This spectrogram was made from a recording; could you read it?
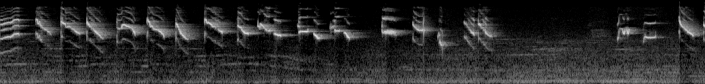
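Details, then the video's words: White-eye kept at home, in vigorous song: fast regular high chirps sweeping downward, roughly three a second, a brief lull, then chirping resumes. "Burung pleci gacor"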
